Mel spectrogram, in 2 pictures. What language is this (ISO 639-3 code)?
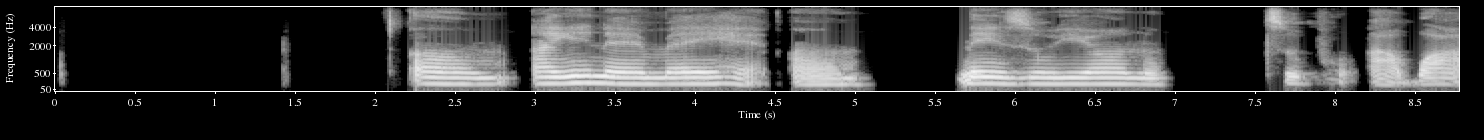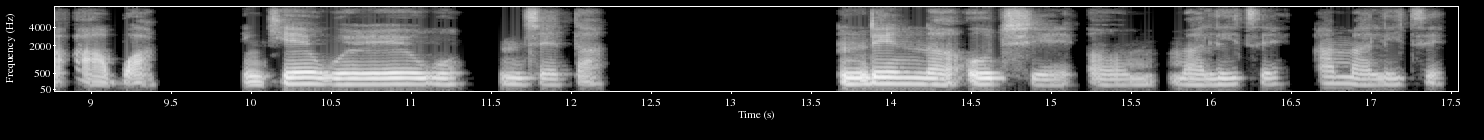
ibo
